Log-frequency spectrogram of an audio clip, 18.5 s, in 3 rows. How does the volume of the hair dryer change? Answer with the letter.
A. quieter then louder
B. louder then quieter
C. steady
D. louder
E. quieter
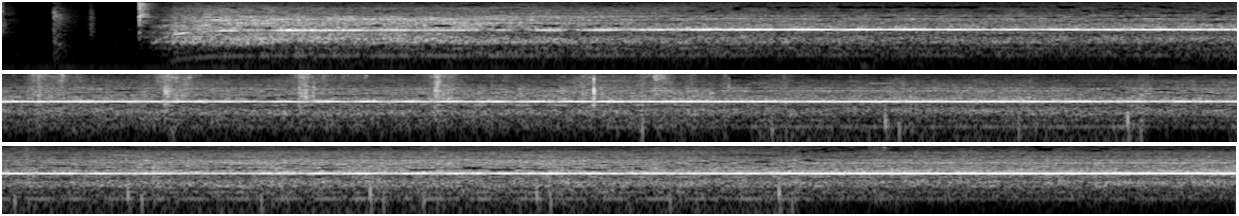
C.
